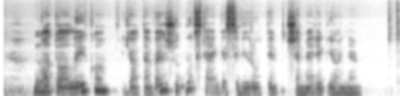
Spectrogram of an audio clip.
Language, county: Lithuanian, Klaipėda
